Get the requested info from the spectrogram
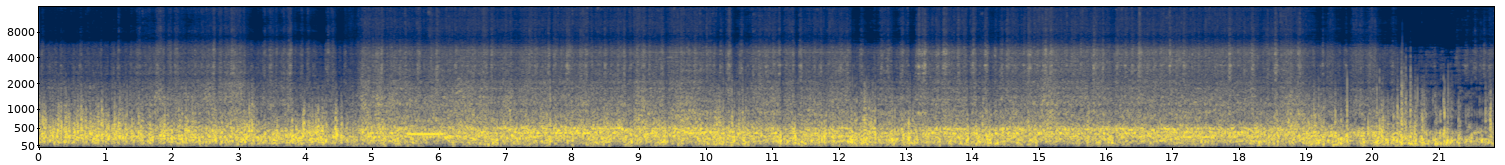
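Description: A passenger train running steadily, with a continuous rumble of coach wheels on the rails.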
